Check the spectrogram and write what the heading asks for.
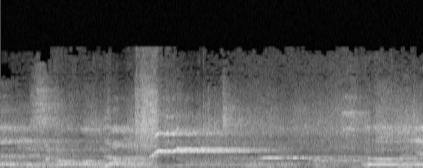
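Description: Children's voices chattering in a large, echoing gym. About a second and a half in, a brief high tone rises sharply and holds for under a second.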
